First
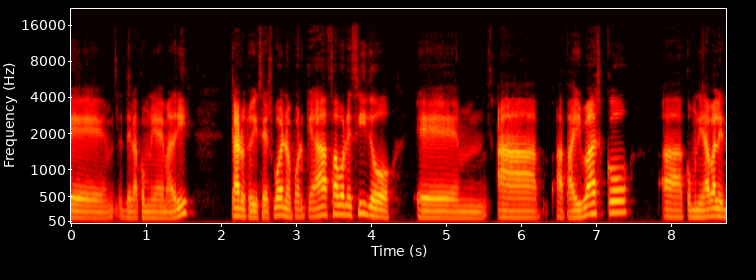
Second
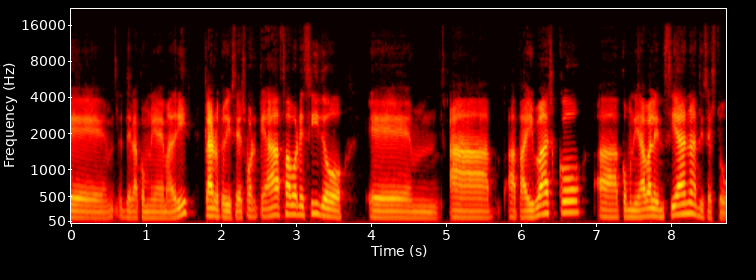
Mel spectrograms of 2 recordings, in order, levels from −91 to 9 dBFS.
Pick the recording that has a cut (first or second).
second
